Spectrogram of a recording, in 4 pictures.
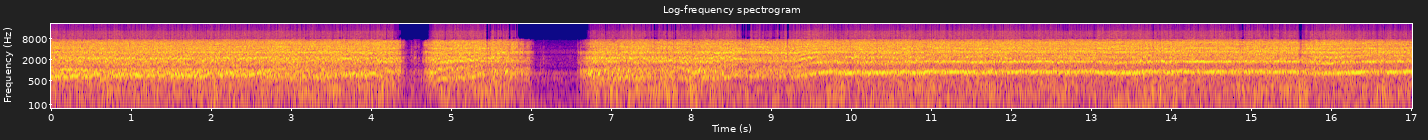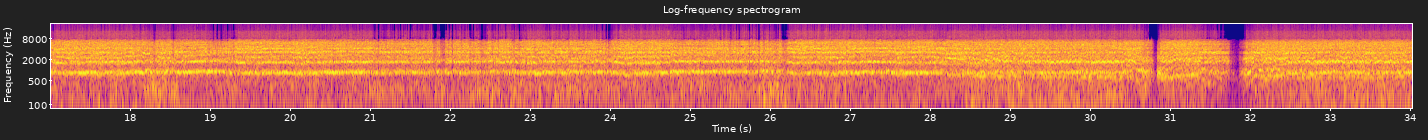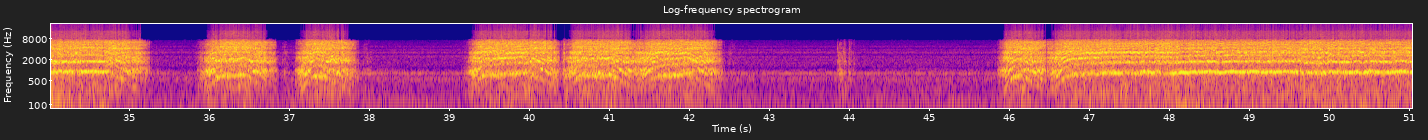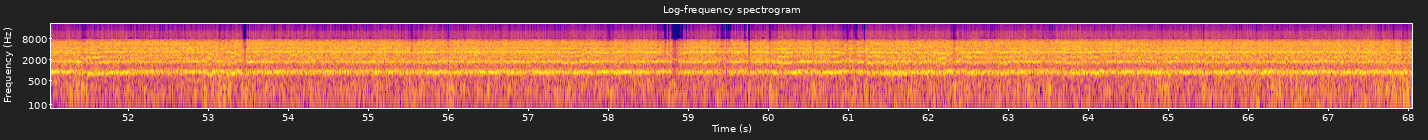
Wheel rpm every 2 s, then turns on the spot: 160, 170, 100, 90, 180, 220, 230, 230, 220, 220, 220, 230, 230, 220, 200, 120, 170, 120, 60, 60, 120, 20, 10, 150, 230, 230, 230, 230, 230, 230, 220, 230, 230, 230.
none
